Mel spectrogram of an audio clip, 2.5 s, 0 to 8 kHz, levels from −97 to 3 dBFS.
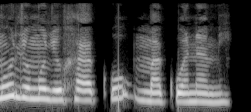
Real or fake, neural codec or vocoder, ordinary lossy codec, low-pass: real; none; MP3, 64 kbps; 7.2 kHz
